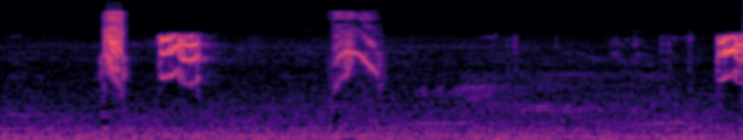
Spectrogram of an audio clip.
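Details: Female double-collared seedeater call, used to make males sing: four short, high, sharp chip notes in about three seconds, some slightly buzzy, over a quiet background.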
